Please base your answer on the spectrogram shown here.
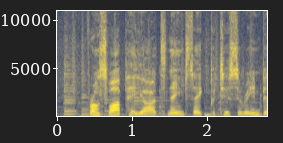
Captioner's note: voiceover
